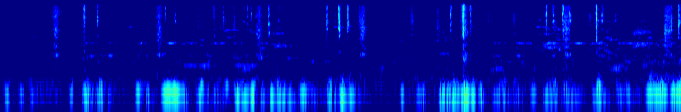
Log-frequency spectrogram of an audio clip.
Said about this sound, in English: And then we just type this in for Instagram.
